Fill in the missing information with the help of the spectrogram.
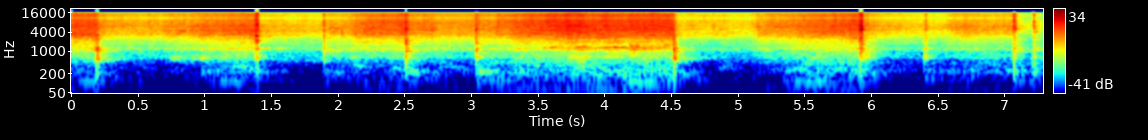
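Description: Onion, tomato and garlic sizzling in oil in a non-stick frying pan as a spatula stirs them. The hiss swells and fades with each stir, and the spatula knocks sharply against the pan about once a second.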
